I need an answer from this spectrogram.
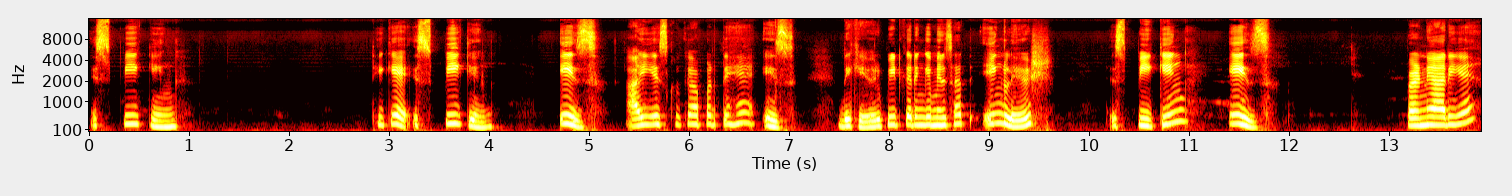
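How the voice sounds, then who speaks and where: A woman's voice: high voice, moderate pace, a little mellow, dry recording, clean studio sound. Patient woman teaching English reading. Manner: patient, repeats each word and quizzes the viewer. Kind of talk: Hindi-language English reading lesson.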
